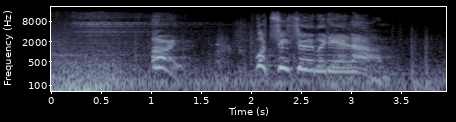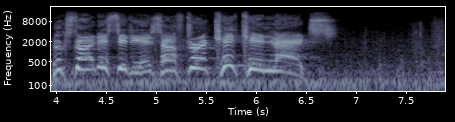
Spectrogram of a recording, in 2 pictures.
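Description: A gruff man speaks with annoyance, close up.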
